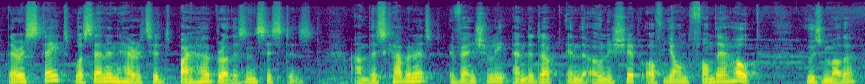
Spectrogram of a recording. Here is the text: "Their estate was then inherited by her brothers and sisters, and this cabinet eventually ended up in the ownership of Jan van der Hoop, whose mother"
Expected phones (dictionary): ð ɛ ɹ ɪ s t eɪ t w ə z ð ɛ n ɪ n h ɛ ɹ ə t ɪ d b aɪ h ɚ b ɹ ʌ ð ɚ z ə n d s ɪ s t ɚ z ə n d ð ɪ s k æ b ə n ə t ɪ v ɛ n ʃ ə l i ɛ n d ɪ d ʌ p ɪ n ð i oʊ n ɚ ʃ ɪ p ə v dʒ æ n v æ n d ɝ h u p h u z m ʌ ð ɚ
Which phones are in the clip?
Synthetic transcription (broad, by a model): ð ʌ ɹ ɪ s t eɪ t w ə z ð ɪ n ɪ n h ɛ ɹ ə t ɪ d b aɪ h ɚ b ɹ ʌ ð ɚ z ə n s ɪ s t ɚ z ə n ð ɪ s k æ b ə n ə t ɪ v ɛ n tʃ l i ɛ n d ɪ d ʌ p ɪ n ð i oʊ n ɚ ʃ ɪ p ə v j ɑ n f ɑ n d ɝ h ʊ p h u z m ʌ ð ɚ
